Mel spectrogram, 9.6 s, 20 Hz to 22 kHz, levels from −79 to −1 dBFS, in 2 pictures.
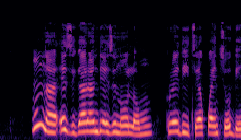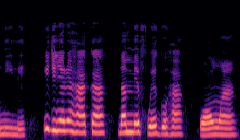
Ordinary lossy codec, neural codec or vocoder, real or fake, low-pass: MP3, 48 kbps; none; real; 19.8 kHz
